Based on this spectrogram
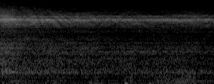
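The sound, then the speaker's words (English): A steady, breathy hiss from a person exhaling through their teeth, imitating a snake as part of a breathing exercise, held for about two seconds at moderate volume with no talking. “And when we breathe out, we're going to hiss like a snake.”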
